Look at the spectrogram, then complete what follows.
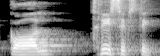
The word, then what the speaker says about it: QOL 360: Stamp 360 ने एक game launch किया है जिसका नाम है कॉल 360, जिसकी स्पेलिंग है QOL 360।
